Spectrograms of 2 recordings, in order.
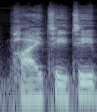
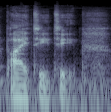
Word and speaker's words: Paititi: don't make that mistake i'm just going to go with this pronunciation pi tt okay so comes in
